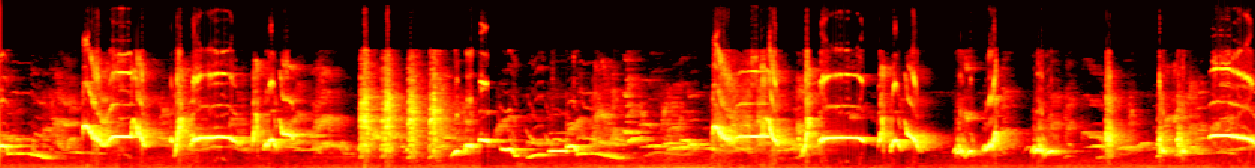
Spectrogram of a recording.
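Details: Magpie-robin goaded by a rival sounding furious, pouring out a dense, nonstop medley of sharp whistles, squeaky slurred notes and scratchy, rasping chatter in fast overlapping phrases, strong and shrill for the whole stretch.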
